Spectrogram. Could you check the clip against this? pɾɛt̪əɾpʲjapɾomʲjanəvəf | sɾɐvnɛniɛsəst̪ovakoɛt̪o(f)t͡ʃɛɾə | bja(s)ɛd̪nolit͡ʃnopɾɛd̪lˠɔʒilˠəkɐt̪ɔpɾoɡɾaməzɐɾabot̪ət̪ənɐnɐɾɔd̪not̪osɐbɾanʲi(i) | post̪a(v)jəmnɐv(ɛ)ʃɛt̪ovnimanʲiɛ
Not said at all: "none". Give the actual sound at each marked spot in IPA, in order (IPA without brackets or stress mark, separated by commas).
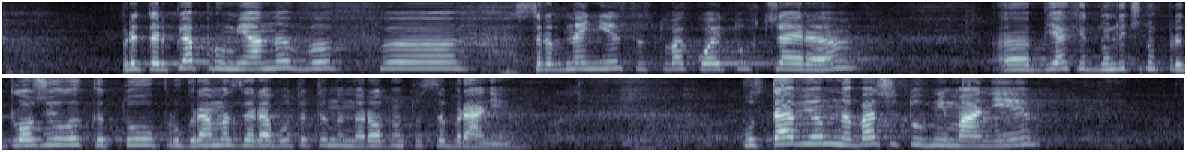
f, x, ɛ, v, a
